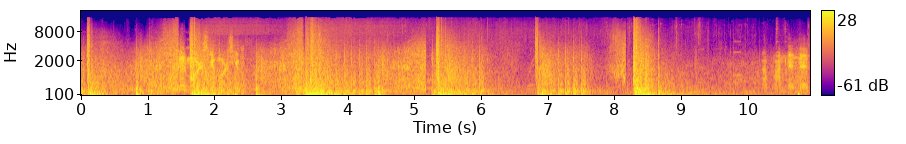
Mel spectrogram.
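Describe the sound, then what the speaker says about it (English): Mortar rounds and gunfire in a Squad game battle: repeated heavy booms and sharp cracks strike at irregular intervals, some loud and near, with rumbling tails between them, while players talk over the combat. "Good mortars."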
